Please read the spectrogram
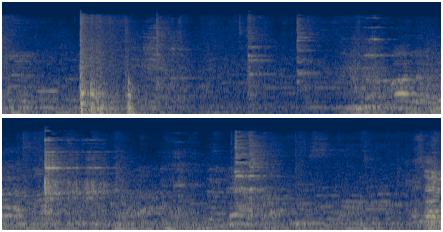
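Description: Kitchen clatter of metal trays, pans, utensils and ceramic bowls being handled as dishes are plated, with several sharp ringing clinks, the loudest about half a second in.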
